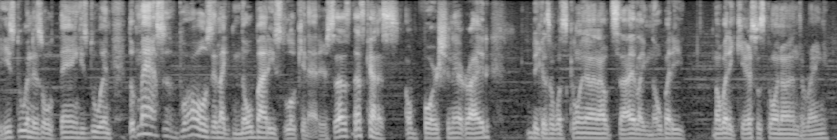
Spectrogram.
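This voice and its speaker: A man's voice: lowish voice, a little mellow, dry recording. A man casually recapping a wrestling show, chatty and laughing, with lots of fillers.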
